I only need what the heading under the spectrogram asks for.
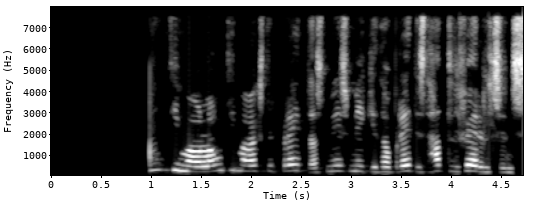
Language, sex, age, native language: Icelandic, female, 30-39, Icelandic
